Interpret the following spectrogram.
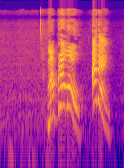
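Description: Two short pitched vocal cries about a second in. The first rises and falls, and the second is brief and drops steeply in pitch.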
